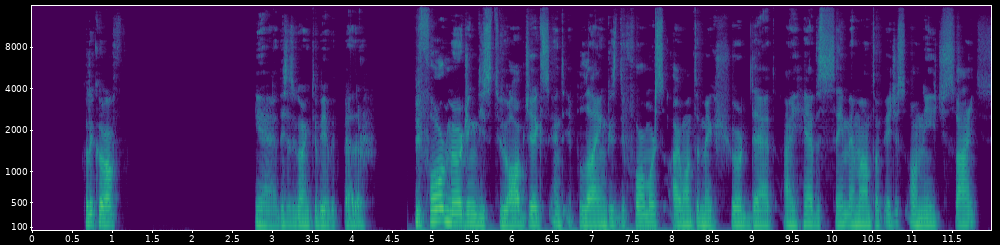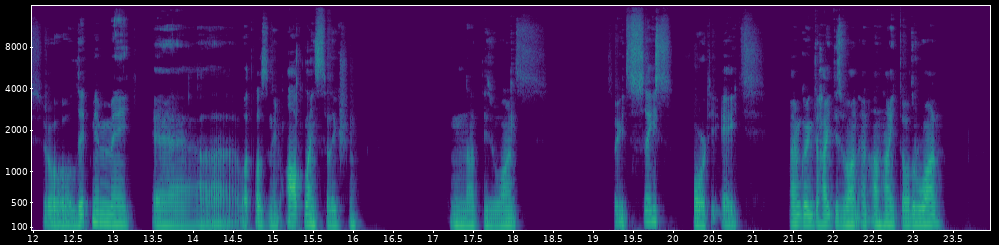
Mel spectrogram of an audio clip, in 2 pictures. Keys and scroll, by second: 12.7 v, 16.4 e.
